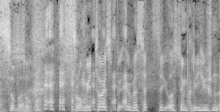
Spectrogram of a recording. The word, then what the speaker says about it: Prometheus: Es sei denn, ihr wollt den deutschen Titel nennen, aber da wir hier englische Filme besprechen, der heißt ja nicht Prometheus auf Englisch, sondern Prometheus. So wird das ausgesprochen.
